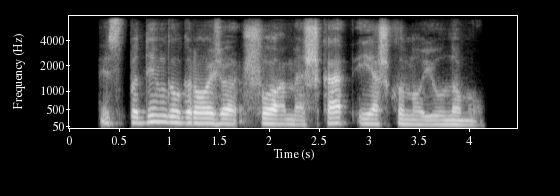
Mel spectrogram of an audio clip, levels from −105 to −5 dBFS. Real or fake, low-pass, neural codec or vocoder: fake; 7.2 kHz; codec, 16 kHz, 1.1 kbps, Voila-Tokenizer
